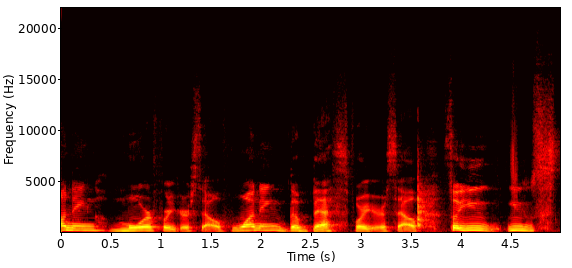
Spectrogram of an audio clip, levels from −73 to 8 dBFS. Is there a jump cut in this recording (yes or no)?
no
